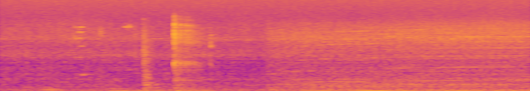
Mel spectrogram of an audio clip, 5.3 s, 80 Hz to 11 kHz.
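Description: A boat engine throttles up while leaving a canal where 20 to 30 boats are moored, a deep low rumble that swells louder through the second half, with a brief clatter partway through.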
